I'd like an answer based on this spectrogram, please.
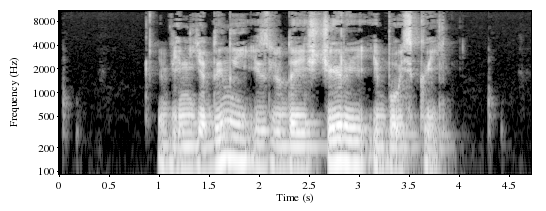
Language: Ukrainian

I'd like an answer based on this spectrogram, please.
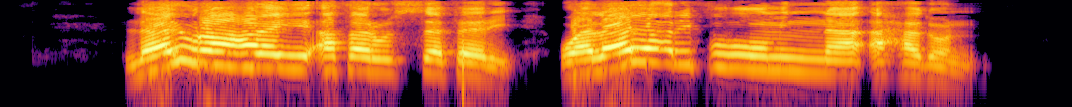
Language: Arabic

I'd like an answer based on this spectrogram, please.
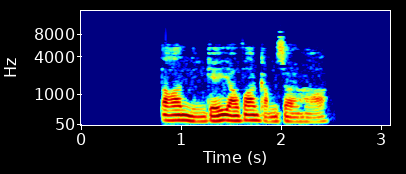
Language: Cantonese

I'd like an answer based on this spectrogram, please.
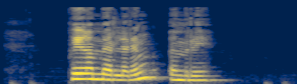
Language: Turkmen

